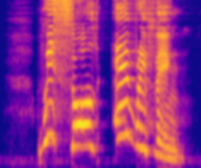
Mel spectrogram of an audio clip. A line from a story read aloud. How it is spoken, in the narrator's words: yelled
